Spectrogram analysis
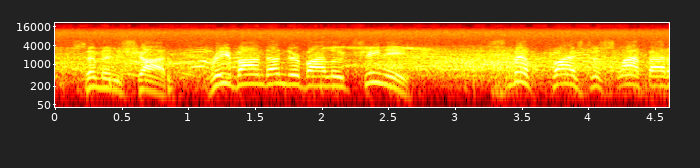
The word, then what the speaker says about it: Lucchini: Lucchini is spelled L-U-C-H-I-N-I. He said it's Lucchini.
